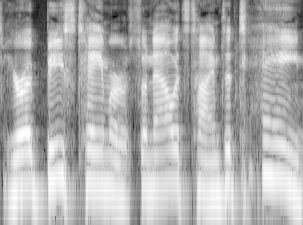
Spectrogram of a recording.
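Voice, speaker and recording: A put-on character voice, raised and projected, at a fairly slow pace with ordinary pitch variation. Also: man. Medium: read story. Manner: terse, decisive.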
